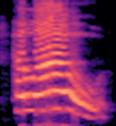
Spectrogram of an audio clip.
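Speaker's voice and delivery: big high shout up to the sky. A narrator's reading. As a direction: call out loud across the mountains. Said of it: "again he shouted".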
